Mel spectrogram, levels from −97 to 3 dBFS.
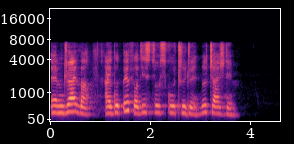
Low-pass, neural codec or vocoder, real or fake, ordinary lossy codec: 7.2 kHz; codec, 32 kHz, 1.9 kbps, SNAC; fake; none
